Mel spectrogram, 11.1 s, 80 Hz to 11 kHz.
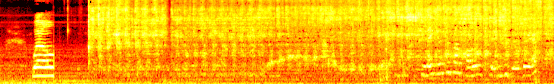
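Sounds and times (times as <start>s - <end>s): toothbrush scrubbing teeth: 1.8s - 11.0s.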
